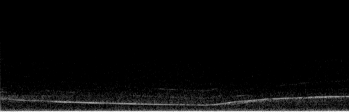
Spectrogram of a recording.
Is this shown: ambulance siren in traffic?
yes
